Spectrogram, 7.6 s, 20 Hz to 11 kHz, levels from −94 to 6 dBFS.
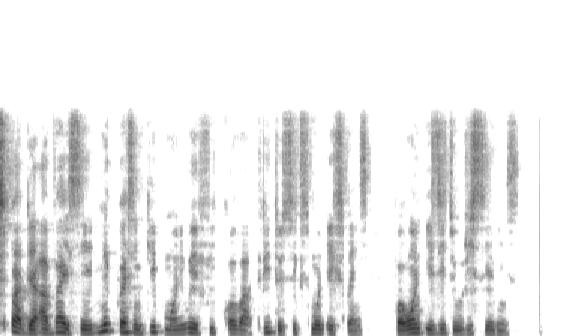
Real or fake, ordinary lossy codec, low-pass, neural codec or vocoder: real; none; 7.2 kHz; none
